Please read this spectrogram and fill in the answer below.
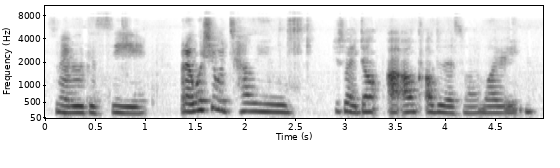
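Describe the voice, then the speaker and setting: A woman's voice: mid-range voice, steady tone, fast, husky, muffled recording. A teenage girl casually reviewing a toy in her bedroom, explaining each step in a chatty way, recorded on a webcam microphone. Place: bedroom, indoors, seated on the floor. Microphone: built-in webcam mic.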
